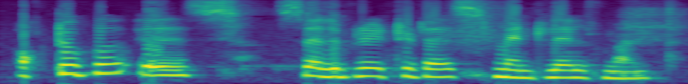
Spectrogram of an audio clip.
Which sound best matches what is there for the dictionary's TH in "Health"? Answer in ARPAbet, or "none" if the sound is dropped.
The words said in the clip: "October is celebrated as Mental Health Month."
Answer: F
